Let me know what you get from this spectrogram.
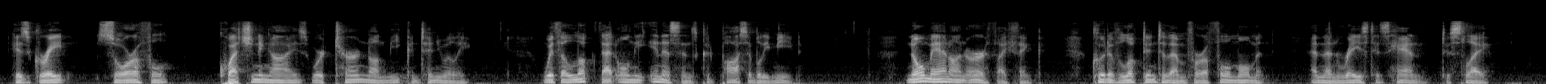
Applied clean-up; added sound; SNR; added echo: none; none; none; none.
